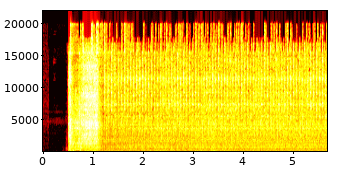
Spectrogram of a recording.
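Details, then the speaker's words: Citroën 2CV flat-twin, just after oil change and valve clearance adjustment, oil pressure built and level checked; catches at once into a steady, even low idle, no knocks or misses; running up to temperature to check rocker cover leaks. Normal idle. "that's sweet lovely I think we'll just um run up temperature make sure there's no leaks from either of the rocker covers"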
